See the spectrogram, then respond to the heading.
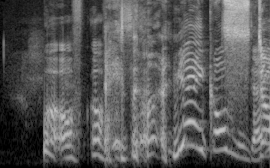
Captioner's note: laughs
